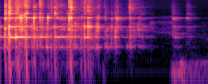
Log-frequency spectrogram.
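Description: Ice cubes clinking into a drinking glass: a quick run of bright, close clinks and rattles over about a second, fading out before a short soft rumble at the end.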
